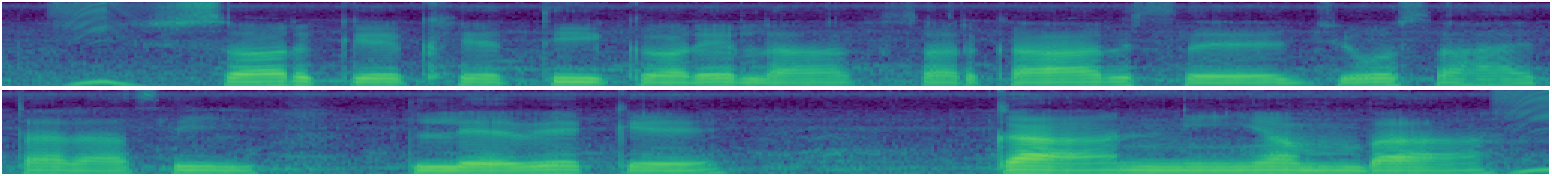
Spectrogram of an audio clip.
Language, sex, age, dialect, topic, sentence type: Bhojpuri, male, 18-24, Southern / Standard, agriculture, question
